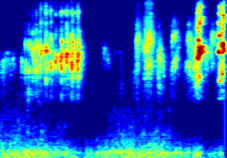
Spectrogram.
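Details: Twittering, scratchy chatter from yellow-mutation Fischer's lovebirds, a blurred rapid burst followed by a short squeak and a series of sharper shrieks toward the end.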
